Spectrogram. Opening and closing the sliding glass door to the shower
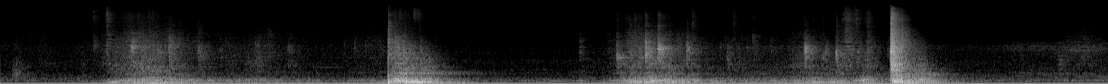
0.9 4.8, 5.8 9.5

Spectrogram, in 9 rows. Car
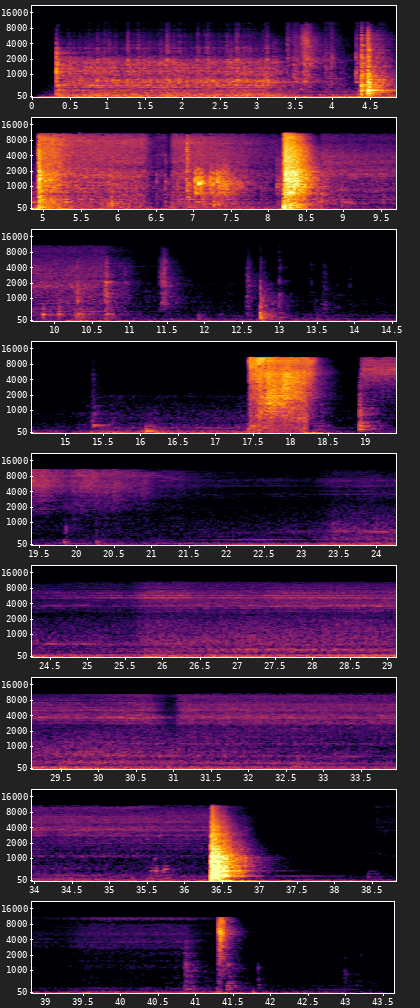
19.7 36.4

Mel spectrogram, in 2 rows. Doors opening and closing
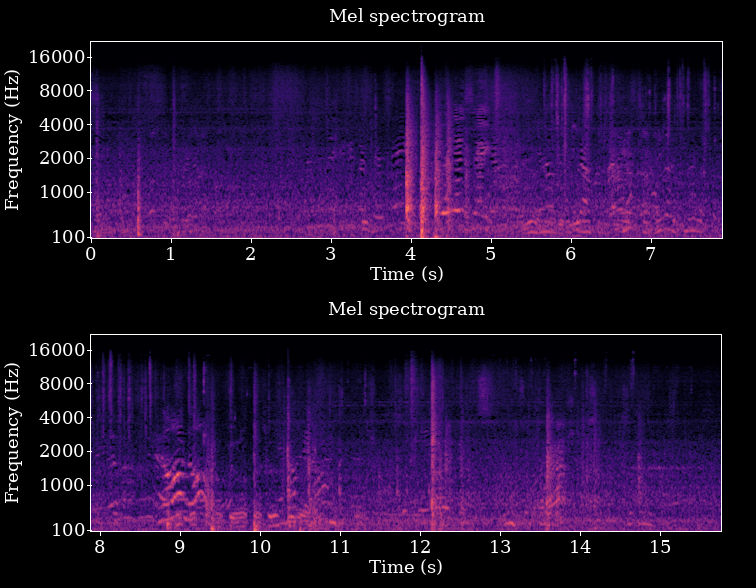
3.0 15.6

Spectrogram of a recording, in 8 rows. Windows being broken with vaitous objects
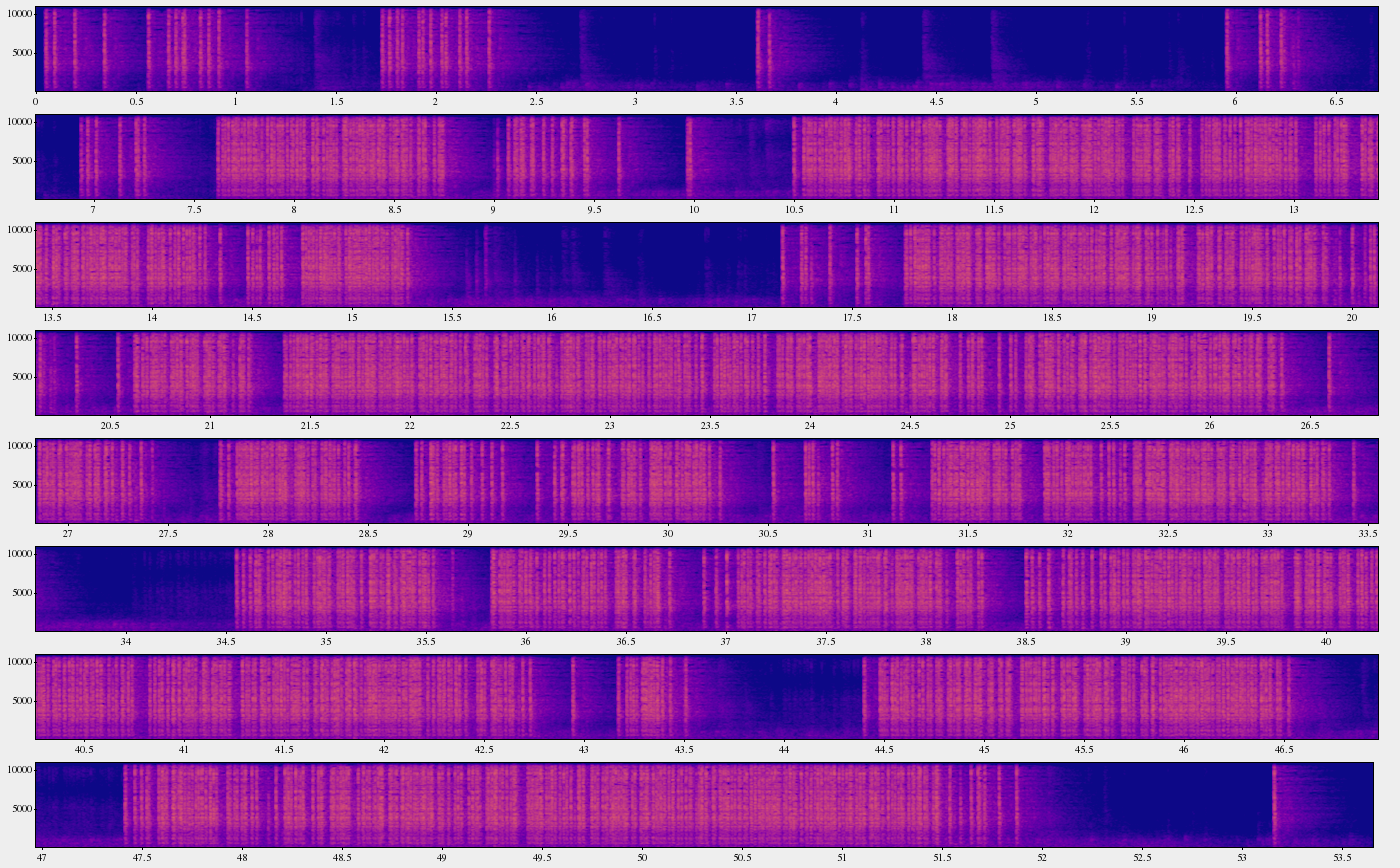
1.1 29.4

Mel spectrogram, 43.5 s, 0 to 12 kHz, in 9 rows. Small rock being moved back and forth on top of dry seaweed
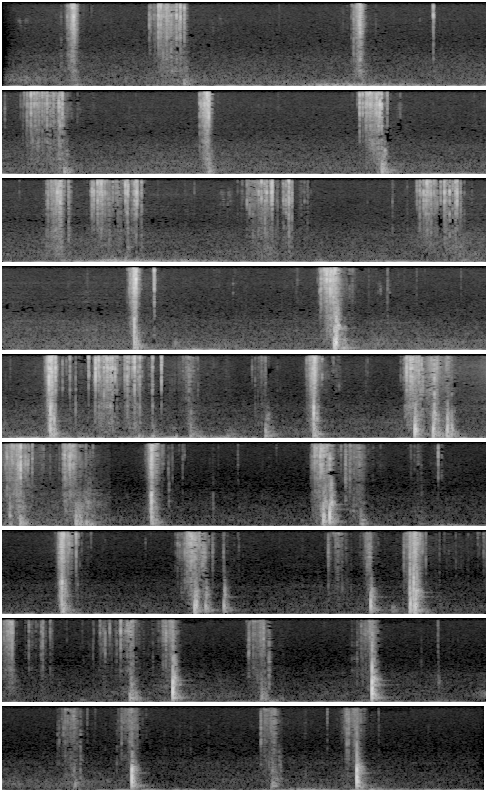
0.6 0.8, 1.4 2.0, 3.3 5.7, 6.7 7.1, 8.4 8.9, 10.0 12.9, 13.5 14.4, 15.6 16.7, 17.5 18.8, 19.6 26.0, 27.3 28.8, 29.5 29.9, 30.8 31.4, 32.3 36.7, 37.4 37.8, 39.2 40.3, 41.3 42.6

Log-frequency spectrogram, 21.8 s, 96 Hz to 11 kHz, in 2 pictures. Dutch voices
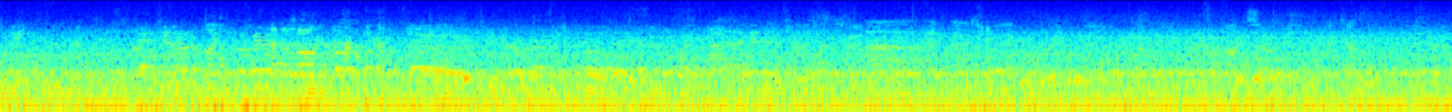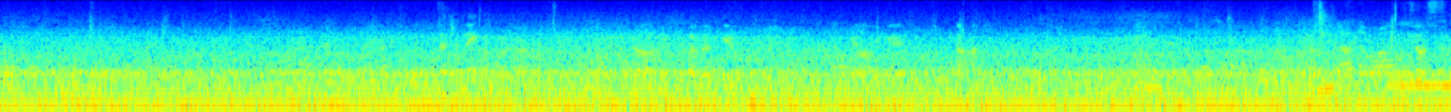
16.4 21.7

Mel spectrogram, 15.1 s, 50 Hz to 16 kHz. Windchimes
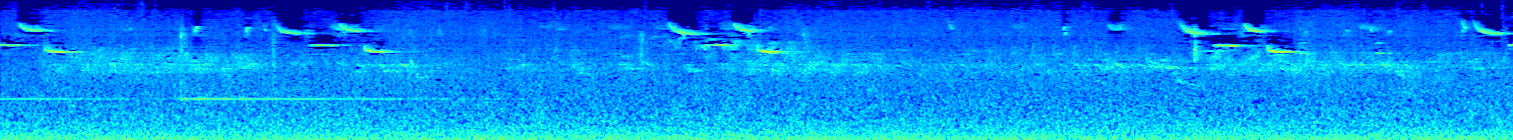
1.6 4.8

